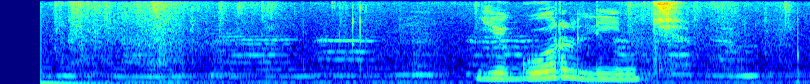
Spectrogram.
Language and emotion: Russian, neutral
